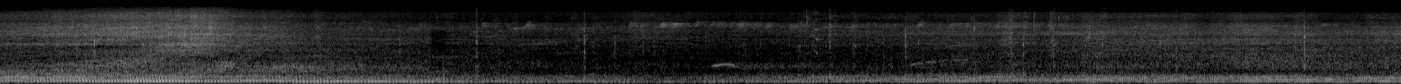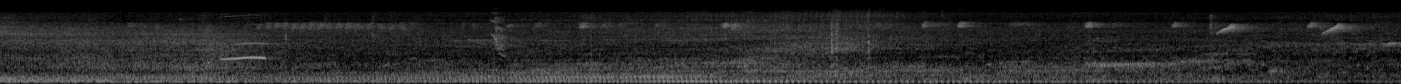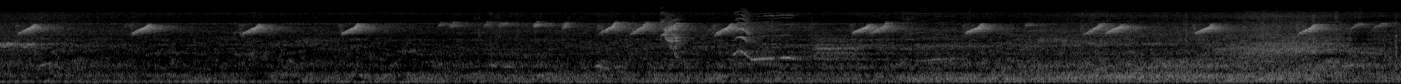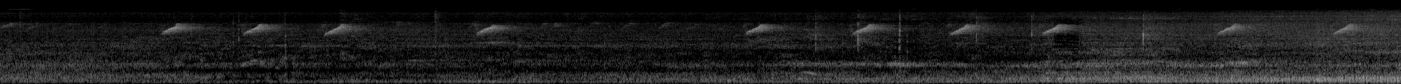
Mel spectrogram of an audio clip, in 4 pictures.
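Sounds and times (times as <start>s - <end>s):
outdoor background noise: 0.0s - 56.0s
bird chirping: 32.4s - 37.0s.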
